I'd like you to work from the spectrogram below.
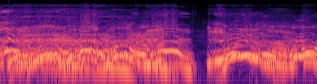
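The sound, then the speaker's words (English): A voice imitates a character grunting: a run of low, drawn-out, voiced groans and grunts that bend up and down in pitch, with a brief pause in the middle before the grunting resumes. “He listened to Yoda's grunts. Can I get Yoda grunting?”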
